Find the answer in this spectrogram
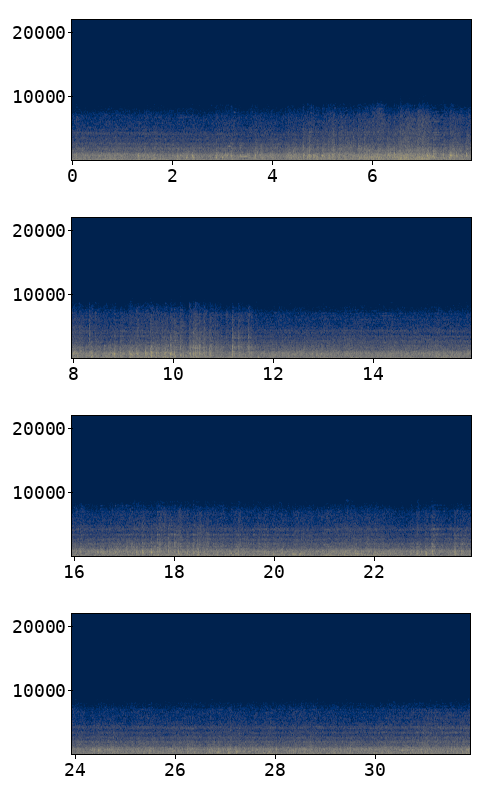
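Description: Train running on the track, heard from an open passenger-coach doorway: a continuous steady noise of wheels on rails, swelling a little louder for a few seconds early in the stretch, beside a rake of empty covered goods wagons on the next line.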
